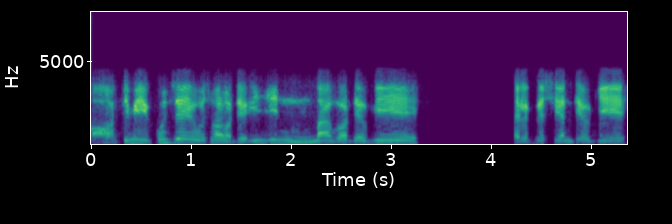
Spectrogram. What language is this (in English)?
Nepali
